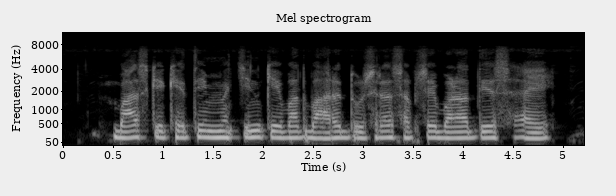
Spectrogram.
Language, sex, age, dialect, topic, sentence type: Magahi, male, 18-24, Southern, agriculture, statement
